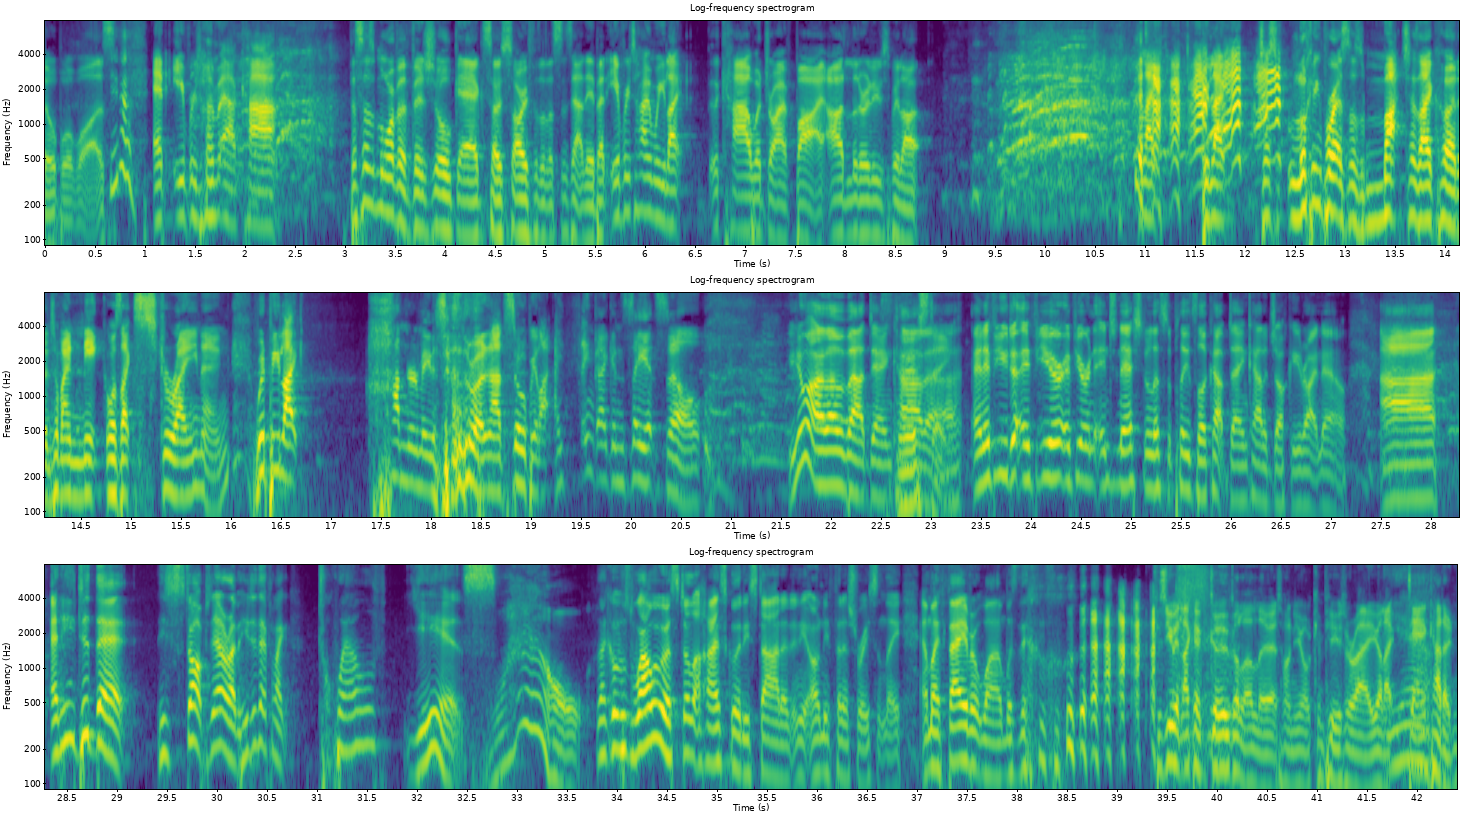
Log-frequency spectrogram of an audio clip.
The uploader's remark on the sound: Taped in front of a live studio audience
